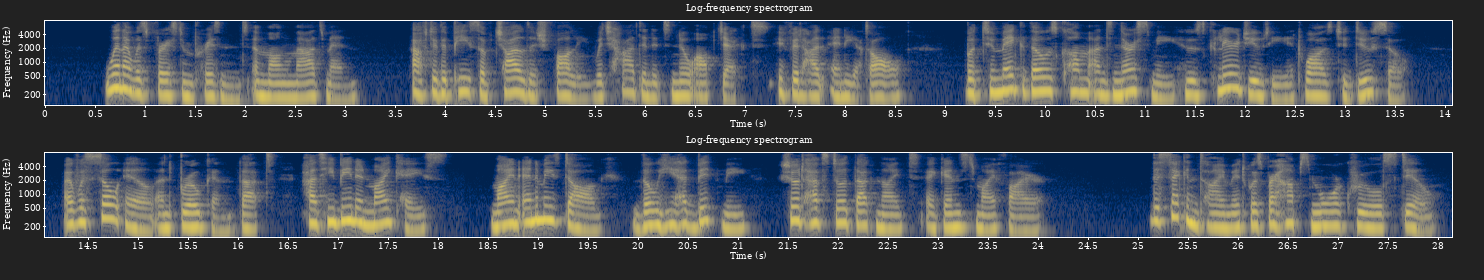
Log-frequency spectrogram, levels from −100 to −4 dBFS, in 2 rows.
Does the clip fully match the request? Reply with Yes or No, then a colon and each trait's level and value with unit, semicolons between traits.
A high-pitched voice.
Yes: high, 195 Hz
